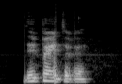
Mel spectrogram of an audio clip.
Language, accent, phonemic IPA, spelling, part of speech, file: French, Canada, /de.pɛ̃.dʁɛ/, dépeindrait, verb, LL-Q150 (fra)-dépeindrait.wav
- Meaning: third-person singular conditional of dépeindre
